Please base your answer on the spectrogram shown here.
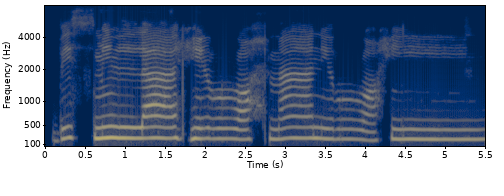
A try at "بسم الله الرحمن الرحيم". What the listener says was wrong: Okay, so I can tell when you say the word ar-Rahman, when you say ar-Ra, you're kind of circling your lips, going in a slightly like a type of position, right? You're circling them a little bit.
